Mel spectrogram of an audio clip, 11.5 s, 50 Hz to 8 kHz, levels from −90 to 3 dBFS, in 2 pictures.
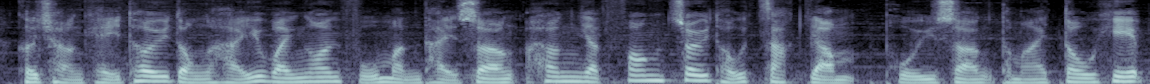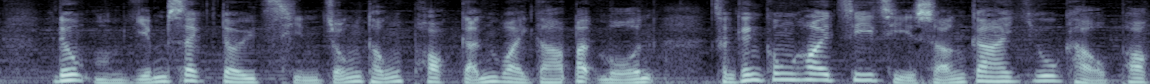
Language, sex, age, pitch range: Chinese, male, 30-49, 115-160 Hz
